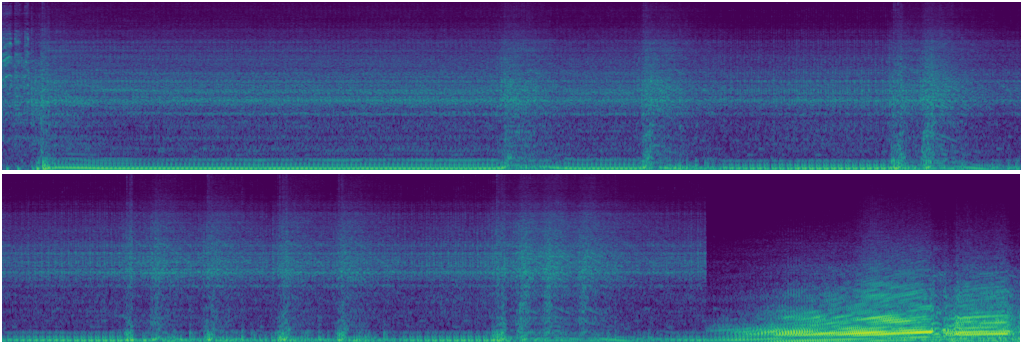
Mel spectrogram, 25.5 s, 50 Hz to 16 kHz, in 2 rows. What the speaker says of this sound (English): It's still not sounding like a V2 engine, since it's an inline two-cylinder engine here.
